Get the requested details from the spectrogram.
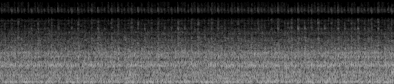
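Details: Diesel truck engine with over 600,000 miles and no blow-by, at idle: steady, even low rumble with no knocks or misses; healthy engine.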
